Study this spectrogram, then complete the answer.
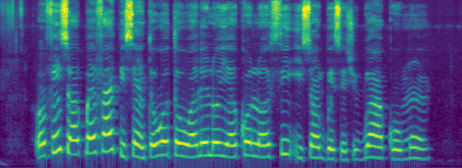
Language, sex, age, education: Yoruba, female, 30-45, tertiary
